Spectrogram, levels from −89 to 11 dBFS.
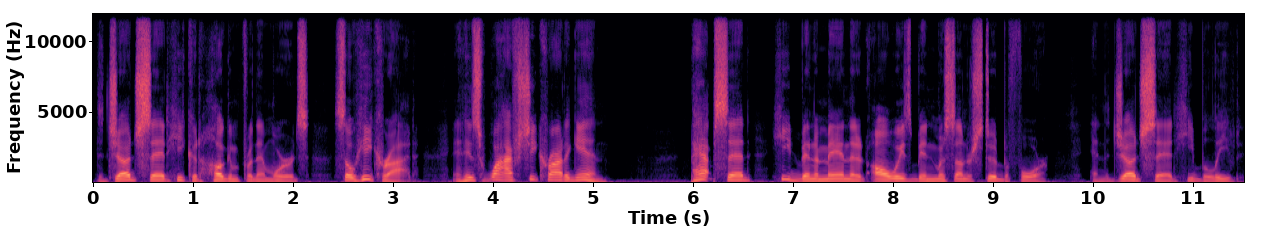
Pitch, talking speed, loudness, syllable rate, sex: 135 Hz, 200 wpm, -21 LUFS, 5.1 syllables/s, male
